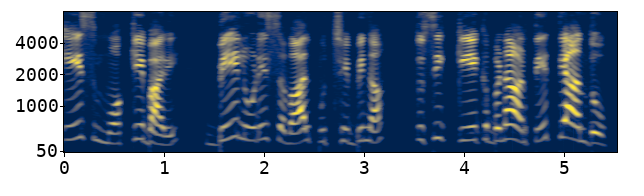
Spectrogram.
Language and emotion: Punjabi, angry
